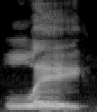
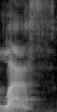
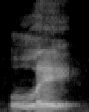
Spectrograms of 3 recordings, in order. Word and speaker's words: les: than one thing and it's pronounced lay that's tricky i know not less no lay all right now repete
